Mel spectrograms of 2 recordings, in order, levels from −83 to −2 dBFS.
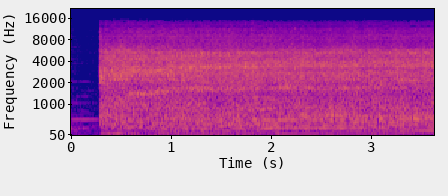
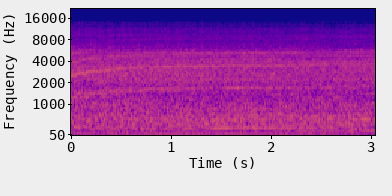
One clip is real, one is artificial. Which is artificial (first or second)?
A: first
